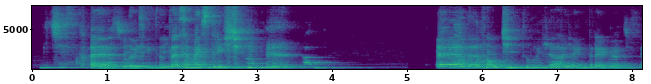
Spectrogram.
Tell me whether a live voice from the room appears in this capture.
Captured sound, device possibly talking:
No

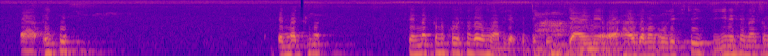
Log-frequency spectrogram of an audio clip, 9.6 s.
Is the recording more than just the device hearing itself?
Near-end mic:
Yes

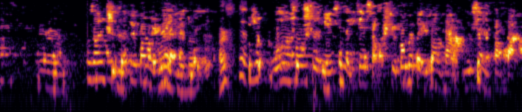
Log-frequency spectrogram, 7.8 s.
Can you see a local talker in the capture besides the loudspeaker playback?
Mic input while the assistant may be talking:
Yes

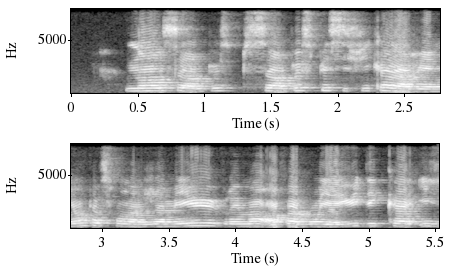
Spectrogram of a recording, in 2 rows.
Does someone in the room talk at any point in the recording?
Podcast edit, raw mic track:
No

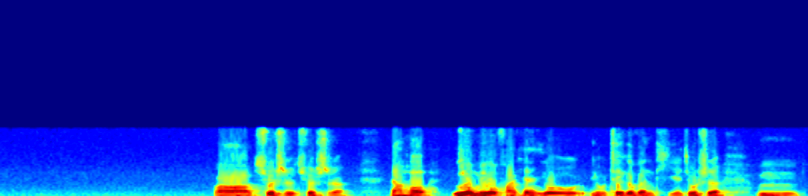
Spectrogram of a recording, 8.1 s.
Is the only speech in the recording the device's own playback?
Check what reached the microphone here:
No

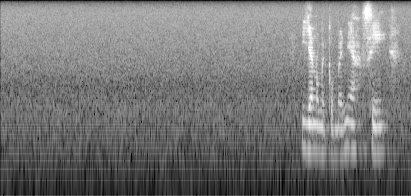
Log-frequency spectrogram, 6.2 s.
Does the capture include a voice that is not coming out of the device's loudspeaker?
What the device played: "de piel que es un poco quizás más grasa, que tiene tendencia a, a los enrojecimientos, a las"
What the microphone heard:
Yes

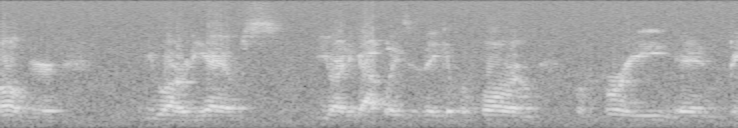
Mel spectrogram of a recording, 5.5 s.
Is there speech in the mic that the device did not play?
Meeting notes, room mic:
No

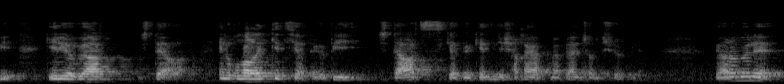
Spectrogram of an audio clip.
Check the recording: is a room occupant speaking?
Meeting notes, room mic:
No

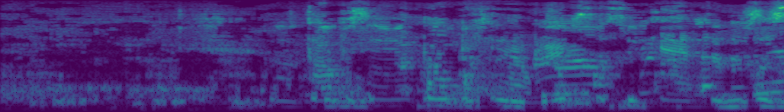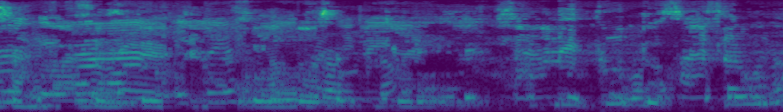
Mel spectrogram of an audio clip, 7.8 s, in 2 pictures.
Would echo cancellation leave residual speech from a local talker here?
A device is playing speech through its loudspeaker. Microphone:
Yes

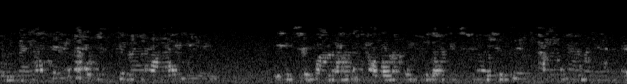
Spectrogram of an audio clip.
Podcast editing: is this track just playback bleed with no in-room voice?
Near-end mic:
Yes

